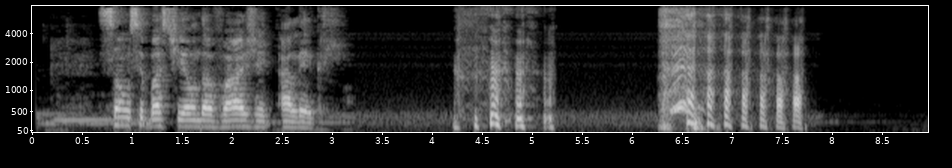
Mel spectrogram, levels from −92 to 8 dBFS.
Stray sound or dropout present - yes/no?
yes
